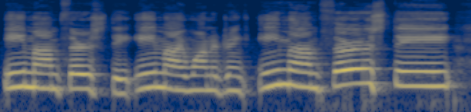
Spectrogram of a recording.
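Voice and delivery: put-on high, loud, stretched-out kid whine; child near crying. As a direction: nag in a child's voice, building to a drawn-out wail. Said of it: "And he starts crying too".

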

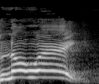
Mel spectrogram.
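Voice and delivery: high-pitched, emphatic retort; emphatic refusal. Retold or imitated. Teacher quoting a rabbi's ruling to students, emphatic refusal. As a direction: voice the rabbi's flat-out objection, pitched well up. Rabbi's firm objection acted out.

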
